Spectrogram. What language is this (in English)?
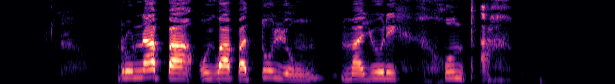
Arequipa-La Unión Quechua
